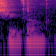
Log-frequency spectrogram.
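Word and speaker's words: Qigong: for Chiang on YouTube it's spelled Qi G N G Q gong or pronounced Chong you can add these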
